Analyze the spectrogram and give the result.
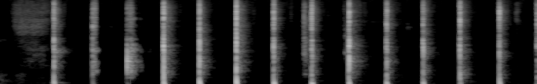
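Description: About fourteen crisp hand claps in a steady, even rhythm, fairly loud, with no talking, like one person applauding slowly for several seconds.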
